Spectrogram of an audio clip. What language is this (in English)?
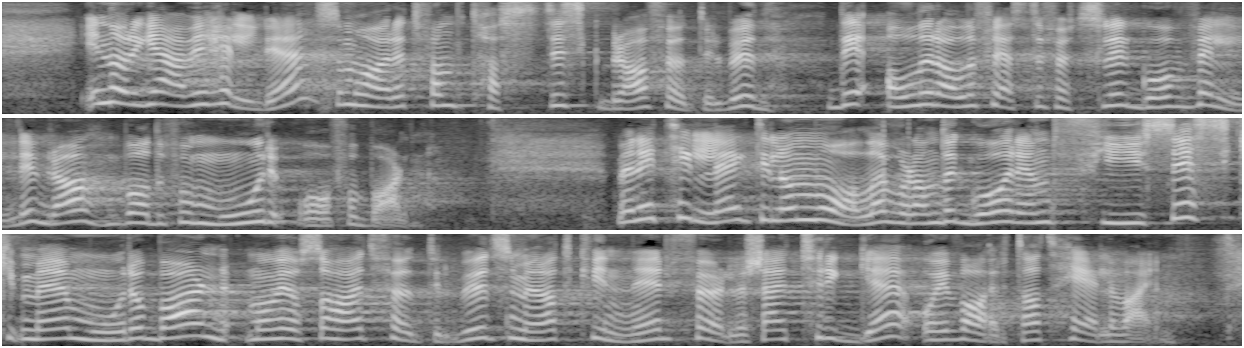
Norwegian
